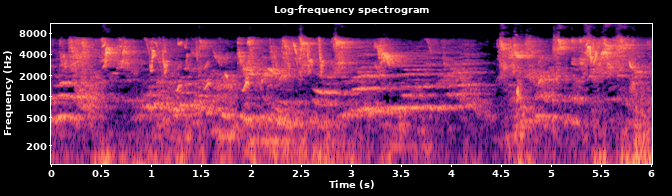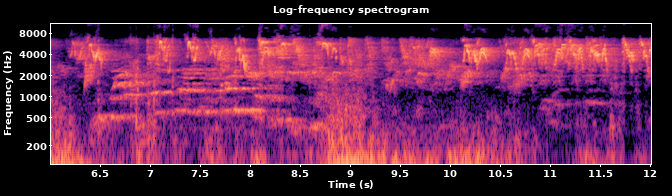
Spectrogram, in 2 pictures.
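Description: A busy chorus of small birds chirping and twittering without pause, with some lower warbled notes mixed in; it drops off briefly a little past four seconds in.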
